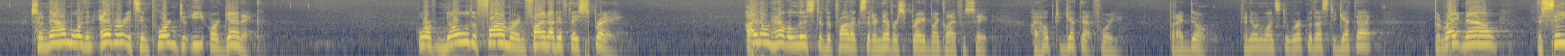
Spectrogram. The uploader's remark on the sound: talks in front of a live audience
